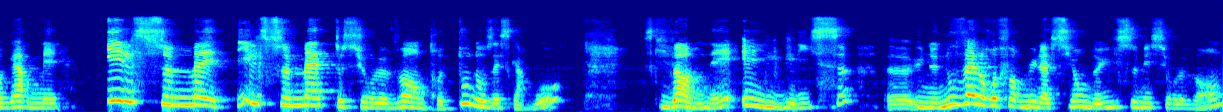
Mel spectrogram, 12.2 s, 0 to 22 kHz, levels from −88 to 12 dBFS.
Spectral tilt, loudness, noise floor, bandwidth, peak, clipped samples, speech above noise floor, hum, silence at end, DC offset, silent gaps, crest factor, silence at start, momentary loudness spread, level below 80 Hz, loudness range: -5 dB/octave; -24 LUFS; -52 dBFS; 12 kHz; -4 dBFS; under 0.1%; 28 dB; none; 0 s; under 0.1%; none; 20 dB; 0 s; 14 LU; -64 dBFS; 4 LU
